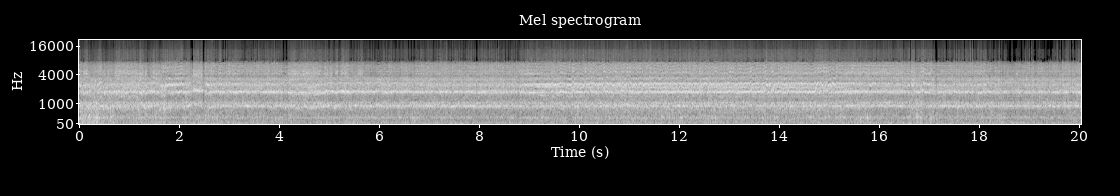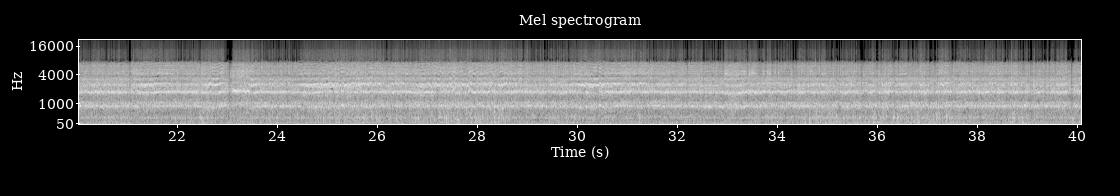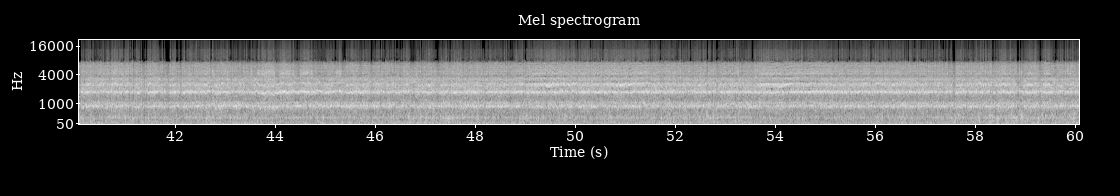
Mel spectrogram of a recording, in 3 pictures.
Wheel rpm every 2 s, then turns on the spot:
220, 240, 230, 230, 230, 210, 210, 210, 230, 230, 230, 230, 220, 220, 230, 220, 230, 230, 230, 240, 230, 230, 230, 240, 230, 230, 230, 230, 230, 230.
none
